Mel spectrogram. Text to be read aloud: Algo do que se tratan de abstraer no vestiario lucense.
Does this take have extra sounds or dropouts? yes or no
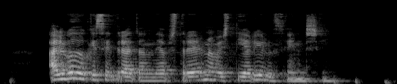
no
